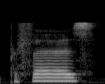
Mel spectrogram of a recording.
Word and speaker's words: prefers: with a z so we write it as an s but we pronounce it as a zed prefers and it's because of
